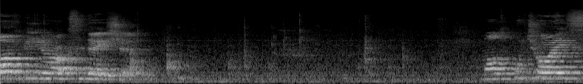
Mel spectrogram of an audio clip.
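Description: A woman speaks clearly, explaining in a slightly echoing room.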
